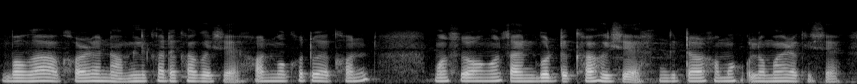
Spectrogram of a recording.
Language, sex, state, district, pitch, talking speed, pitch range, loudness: Assamese, female, Assam, Sonitpur, 150 Hz, 120 wpm, 145-160 Hz, -20 LUFS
